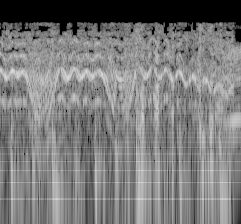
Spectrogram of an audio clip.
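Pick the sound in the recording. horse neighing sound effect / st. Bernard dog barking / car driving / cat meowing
horse neighing sound effect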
